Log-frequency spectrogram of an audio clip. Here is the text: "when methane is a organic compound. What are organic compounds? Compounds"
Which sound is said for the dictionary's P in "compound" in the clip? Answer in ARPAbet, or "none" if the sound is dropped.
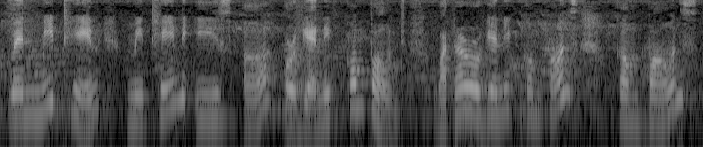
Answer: P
